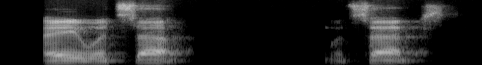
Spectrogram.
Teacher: You link as S and A, you link it, and it will sound like sup. All right. And the contraction is, of course, what is, you contract, and it will sound something like what's. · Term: linking sound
